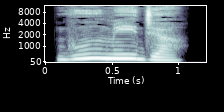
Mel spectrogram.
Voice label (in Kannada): "ಭೂಮಿಜ", Kannada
